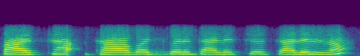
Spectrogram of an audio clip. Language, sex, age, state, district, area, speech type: Marathi, female, 18-30, Maharashtra, Nagpur, urban, conversation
